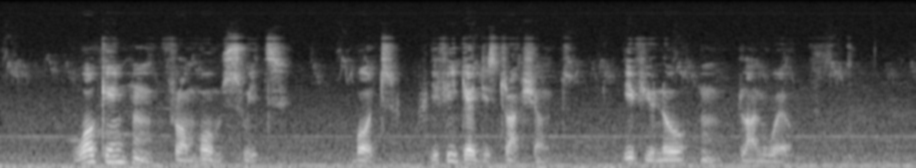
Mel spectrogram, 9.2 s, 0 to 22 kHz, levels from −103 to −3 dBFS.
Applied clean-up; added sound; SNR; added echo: none; Fowl; 10 dB; none.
